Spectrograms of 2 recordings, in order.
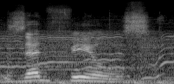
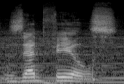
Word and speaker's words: Z-Feel: Z-Feel. It's pronounced Zed-Feels. Oh. Zed-Feels. It's pronounced Zed-Feels, like the anime robot, you know?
